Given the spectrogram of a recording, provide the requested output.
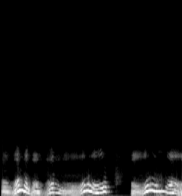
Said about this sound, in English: I would let you, but that dog will just be crying the whole time.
